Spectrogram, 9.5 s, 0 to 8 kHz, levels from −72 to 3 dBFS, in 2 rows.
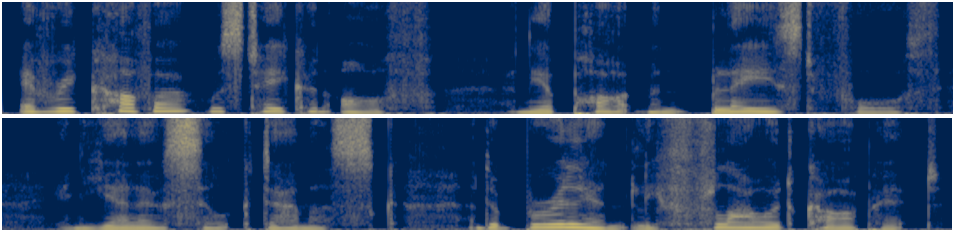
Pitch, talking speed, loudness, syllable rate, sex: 190 Hz, 120 wpm, -23 LUFS, 4.0 syllables/s, female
